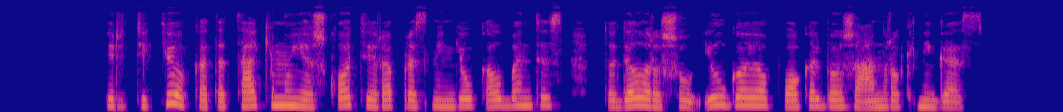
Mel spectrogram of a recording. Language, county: Lithuanian, Panevėžys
